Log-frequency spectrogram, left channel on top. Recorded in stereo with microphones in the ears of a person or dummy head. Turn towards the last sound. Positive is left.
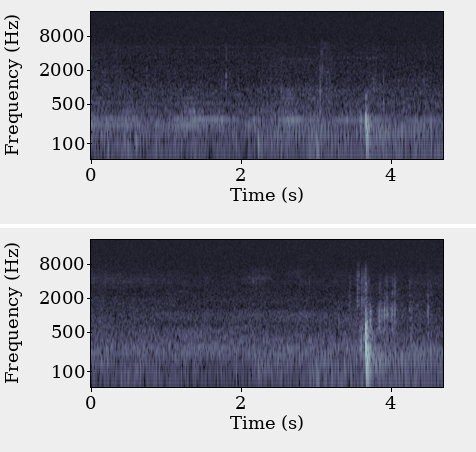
No sound to turn to.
